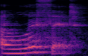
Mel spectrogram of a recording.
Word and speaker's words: illicit: These 2 words are homophones. What that means is they are words pronounced in the same way, but they have different meanings.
